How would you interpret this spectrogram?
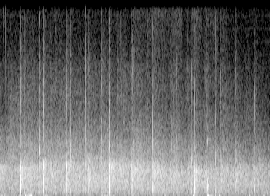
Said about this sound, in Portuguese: Uma salva de palmas também para elas.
